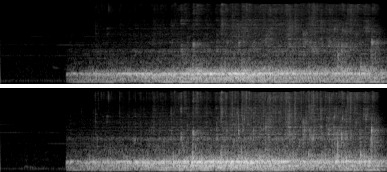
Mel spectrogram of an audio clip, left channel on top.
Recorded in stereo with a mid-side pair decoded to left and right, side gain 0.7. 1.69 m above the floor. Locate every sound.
0.7 s boiling: 45° right, 0.6 m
